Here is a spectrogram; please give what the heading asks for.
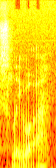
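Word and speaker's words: Sliwa: It's S L I W A sounds like Siwa.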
